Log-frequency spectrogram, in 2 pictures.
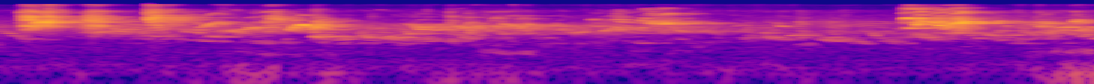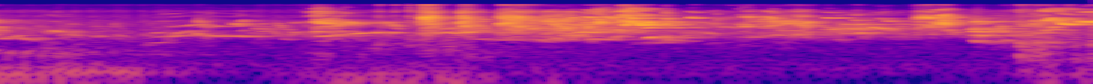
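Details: Budgerigars at play, several birds chirping and warbling together in dense, scratchy high chatter with short squeaky notes, bursts louder around the third and fifth seconds, soft low rustling beneath.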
